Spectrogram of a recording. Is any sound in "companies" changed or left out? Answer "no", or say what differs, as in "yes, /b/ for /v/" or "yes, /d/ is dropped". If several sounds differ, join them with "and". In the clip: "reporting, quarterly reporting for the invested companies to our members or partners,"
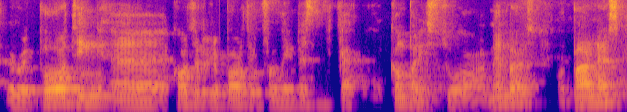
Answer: yes, /s/ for /z/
